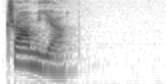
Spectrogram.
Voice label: "тшамъя", Komi

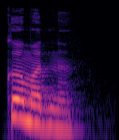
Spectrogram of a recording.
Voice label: "кӧмӧдны" Komi

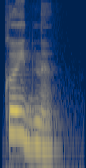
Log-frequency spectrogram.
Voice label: "кӧйдны" Komi

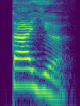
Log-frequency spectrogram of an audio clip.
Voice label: "тайо", Komi

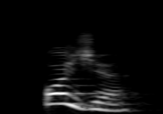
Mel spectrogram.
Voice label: "позьӧ", Komi

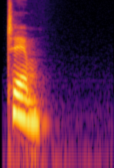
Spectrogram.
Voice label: "тшем", Komi

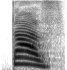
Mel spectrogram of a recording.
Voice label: "таз", Komi

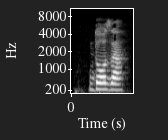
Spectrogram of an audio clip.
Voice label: "доза", Komi

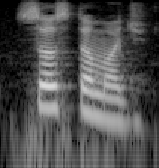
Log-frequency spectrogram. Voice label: "сӧстӧмӧдз", Komi

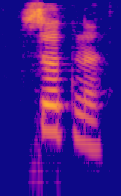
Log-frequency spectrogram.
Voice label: "сӧтны", Komi

